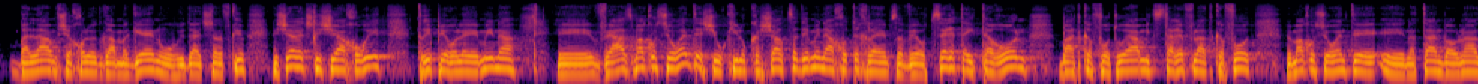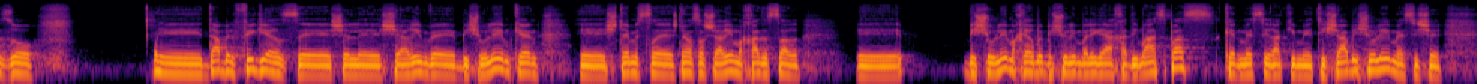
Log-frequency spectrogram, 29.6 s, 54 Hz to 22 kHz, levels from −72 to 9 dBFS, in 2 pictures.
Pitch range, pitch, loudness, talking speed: 120-155 Hz, 135 Hz, -15 LUFS, 140 wpm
